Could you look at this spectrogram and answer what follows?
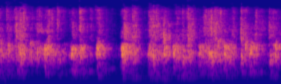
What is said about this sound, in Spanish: Si usted recibe esa palabra, déle un aplauso al Señor, porque Él lo va a hacer.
